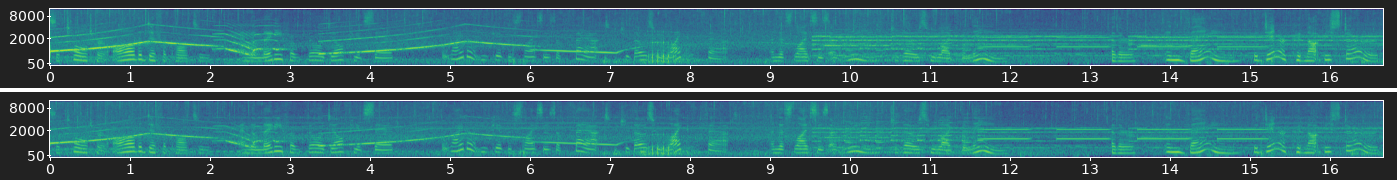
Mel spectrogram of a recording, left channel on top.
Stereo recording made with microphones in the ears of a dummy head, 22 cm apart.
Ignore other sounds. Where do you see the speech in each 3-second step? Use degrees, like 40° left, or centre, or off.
centre, 20° right, 30° right, 10° right, 10° left, 20° left.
